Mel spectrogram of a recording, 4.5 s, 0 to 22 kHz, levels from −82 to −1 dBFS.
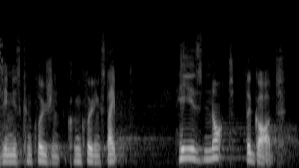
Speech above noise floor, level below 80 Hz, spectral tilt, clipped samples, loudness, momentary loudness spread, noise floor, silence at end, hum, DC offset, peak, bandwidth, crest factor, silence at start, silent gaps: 33 dB; -76 dBFS; -7.5 dB/octave; under 0.1%; -35 LUFS; 12 LU; -67 dBFS; 0.2 s; none; under 0.1%; -14 dBFS; 10 kHz; 20 dB; 0 s; none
